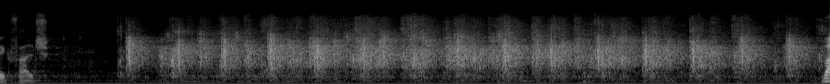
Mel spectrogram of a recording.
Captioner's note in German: Beifall CDU und BÜNDNIS 90/DIE GRÜNEN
